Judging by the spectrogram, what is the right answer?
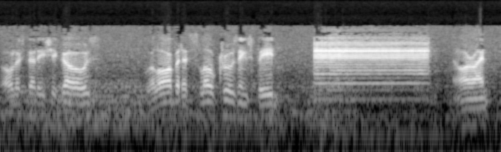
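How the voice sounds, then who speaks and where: An actor in an old-time radio drama playing a gruff, impatient freighter captain who gives brusque, clipped commands. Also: male voice, mid-range voice, fairly even intonation, moderate pace, close to an everyday voice. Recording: noisy, muffled vintage radio recording.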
